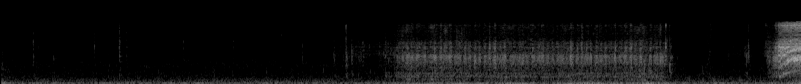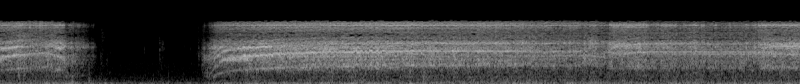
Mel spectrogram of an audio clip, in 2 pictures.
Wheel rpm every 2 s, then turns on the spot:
0, 0, 10, 20, 60, 130, 230, 230.
4-10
